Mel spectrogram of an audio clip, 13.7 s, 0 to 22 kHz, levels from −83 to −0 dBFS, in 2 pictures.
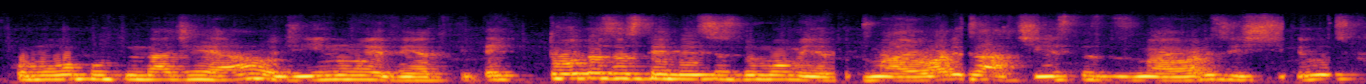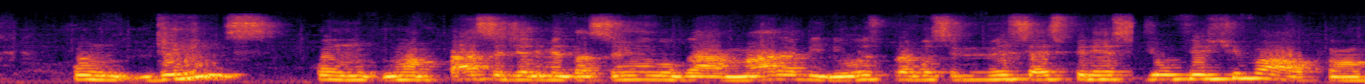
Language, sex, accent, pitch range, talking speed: Portuguese, male, Brazilian, 115-165 Hz, 190 wpm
